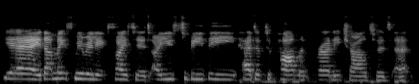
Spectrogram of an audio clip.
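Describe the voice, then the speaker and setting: A woman's voice: on the high side, fast, bright, forceful tone, poor audio. A woman co-hosting a podcast, upbeat and encouraging as she passes between guests. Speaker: podcast co-host.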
